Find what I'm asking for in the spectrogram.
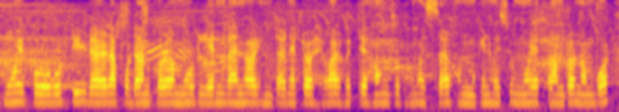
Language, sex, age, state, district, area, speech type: Assamese, female, 30-45, Assam, Sivasagar, rural, read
